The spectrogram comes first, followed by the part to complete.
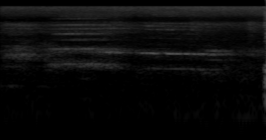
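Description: A faint animal call in the background, drawn out for about a second and a half and sliding slowly down in pitch.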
